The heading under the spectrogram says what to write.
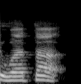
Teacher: ता में तफखीम नहीं होगी, वता, ता बारीक पढ़ा जाएगा।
